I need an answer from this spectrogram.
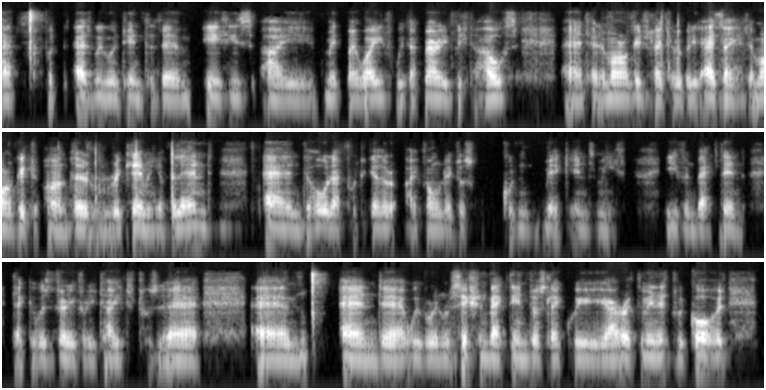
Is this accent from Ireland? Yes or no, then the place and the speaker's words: yes; Ireland; I grew up in the Ireland that was totally undeveloped in the 60s, and I left school in the 70s, and I was an only son, so I went into farming, and it was a small farm.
